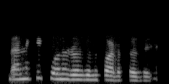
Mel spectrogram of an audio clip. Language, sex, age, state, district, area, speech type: Telugu, female, 18-30, Andhra Pradesh, Vizianagaram, rural, conversation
